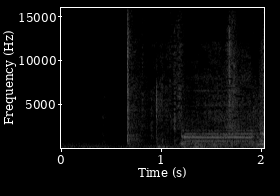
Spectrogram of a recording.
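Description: A small printer hooked to the electronic poll book starts up and prints the voter's driving directions. It begins with a sudden mechanical start and settles into a steady whine.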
